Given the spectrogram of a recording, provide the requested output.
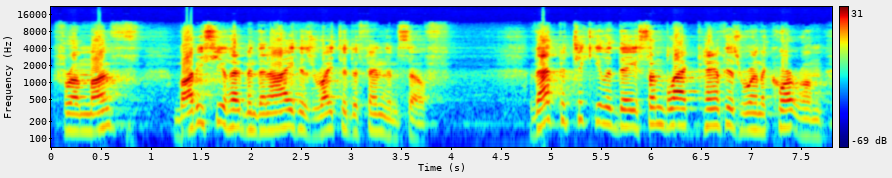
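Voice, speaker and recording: Male stage narrator, slightly high forceful voice, reverberant hall. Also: animated, normal speed. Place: large auditorium. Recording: reverberant auditorium.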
